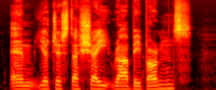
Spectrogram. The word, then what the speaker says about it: Robbie Burns: you're just a shy robbie burns scottish people pronounce it is rabbi burns um okay and i'm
